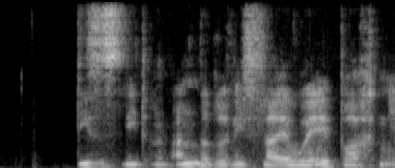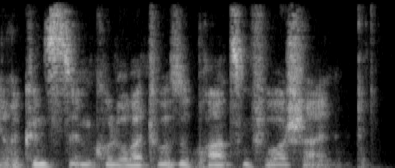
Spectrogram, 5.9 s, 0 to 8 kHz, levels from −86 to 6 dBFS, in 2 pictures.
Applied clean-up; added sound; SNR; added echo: neural mask model DeepFilterNet 3.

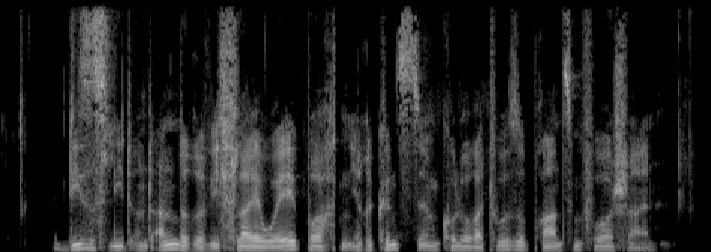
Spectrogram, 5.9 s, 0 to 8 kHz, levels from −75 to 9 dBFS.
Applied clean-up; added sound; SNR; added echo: none; none; none; none.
